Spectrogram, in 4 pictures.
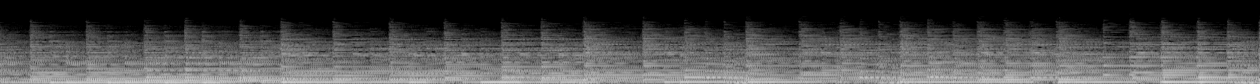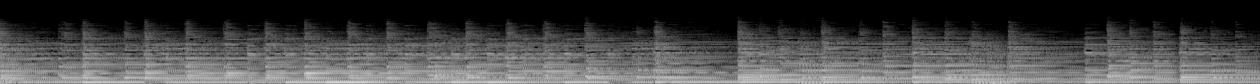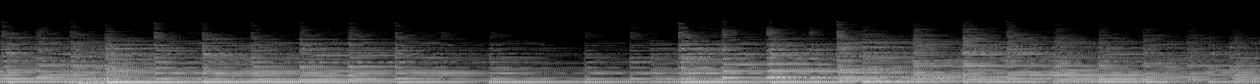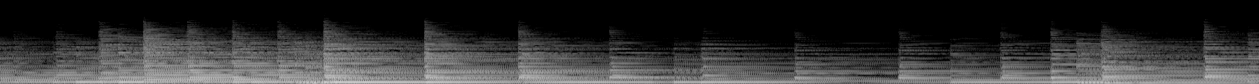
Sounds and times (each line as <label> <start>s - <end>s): piano 0.0s - 50.3s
